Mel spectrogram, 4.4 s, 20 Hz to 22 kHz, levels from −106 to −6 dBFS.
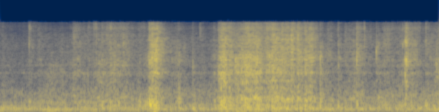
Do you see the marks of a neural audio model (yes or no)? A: yes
